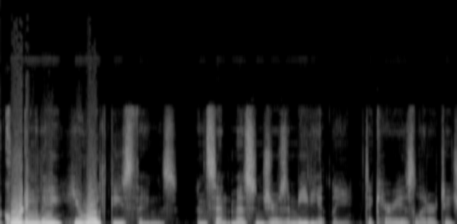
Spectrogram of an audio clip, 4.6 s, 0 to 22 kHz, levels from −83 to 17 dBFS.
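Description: From 0.1 to 0.97 s the speech is hard-clipped, with about 15 percent of samples flattened at the converter's limit, giving a harsh, crackling edge to the loudest syllables. This is likely microphone overload, with input gain set about 10 dB above what the converter can handle. At 0.12 s and again at 1.11 s the whole signal, voice and background together, drops abruptly in level, first by about 2 dB and then by about 9 dB. This is likely the microphone volume being stepped down automatically in response to the clipping.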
